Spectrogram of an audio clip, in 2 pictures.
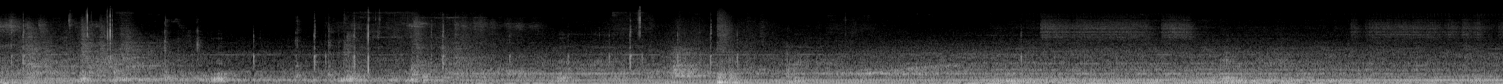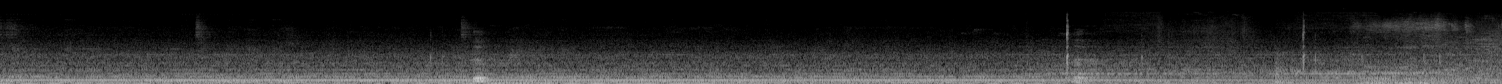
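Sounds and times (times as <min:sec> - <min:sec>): elevator running hum: 0:00.0 - 0:30.0.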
